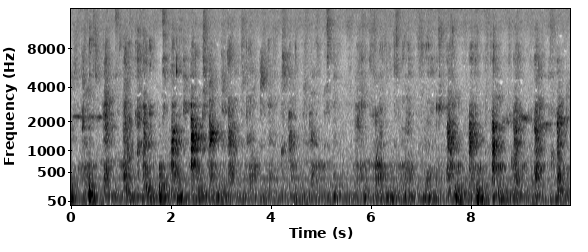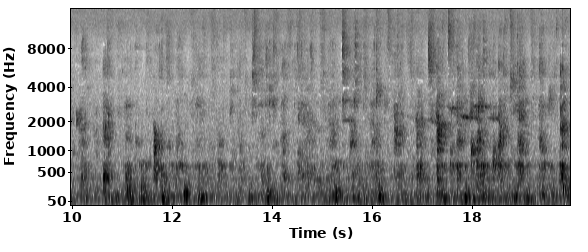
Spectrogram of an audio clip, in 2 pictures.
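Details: Australian Kelpie x Border Collie puppy, female, licking and eating peanut butter: continuous wet, smacking mouth noises and clicks at an irregular rapid pace, about two to three per second, close and quiet throughout.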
